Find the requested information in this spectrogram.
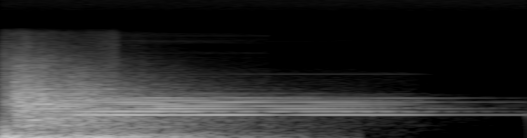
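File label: Rivet Hit Exterior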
